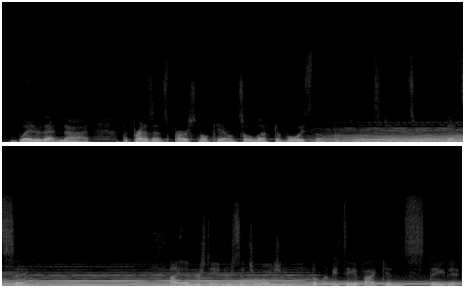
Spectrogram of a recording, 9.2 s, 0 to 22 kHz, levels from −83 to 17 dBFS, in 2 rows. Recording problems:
muffled; very; fading above 1.5 kHz
background music; very loud; from 3.5 s on; 1 dB above the speech

